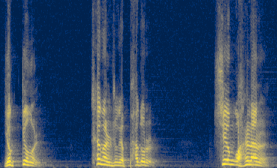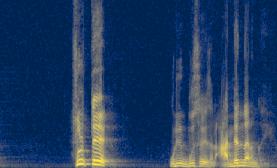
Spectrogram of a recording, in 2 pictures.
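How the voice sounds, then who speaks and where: A man pastor preaching a sermon, emphatic, asking the congregation rhetorical questions and swinging from loud bursts to low murmurs.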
